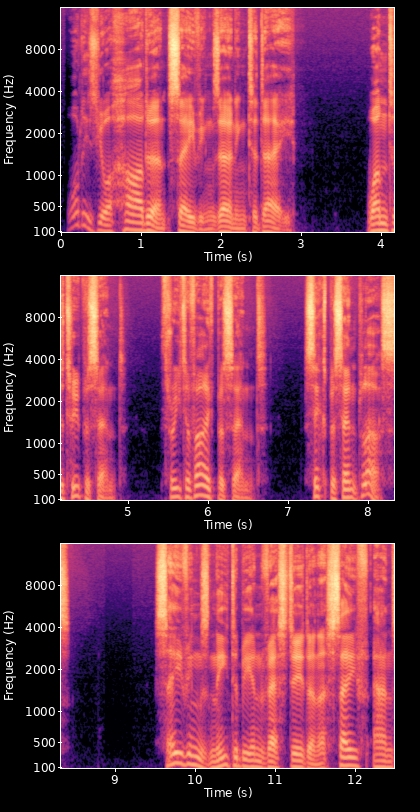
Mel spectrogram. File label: Commercials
